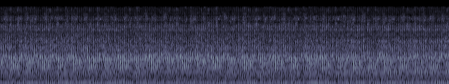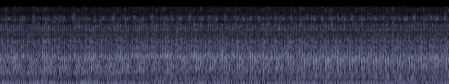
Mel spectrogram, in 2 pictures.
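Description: Steady idle with a thin, high chirping squeal over the engine; fuel-soaked serpentine belt slipping on its pulleys, needs replacing.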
